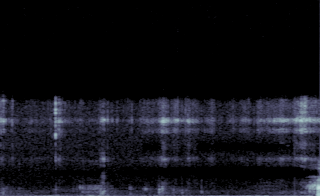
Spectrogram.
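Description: Pen writing on lined exercise-book paper: faint, irregular scratching strokes.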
